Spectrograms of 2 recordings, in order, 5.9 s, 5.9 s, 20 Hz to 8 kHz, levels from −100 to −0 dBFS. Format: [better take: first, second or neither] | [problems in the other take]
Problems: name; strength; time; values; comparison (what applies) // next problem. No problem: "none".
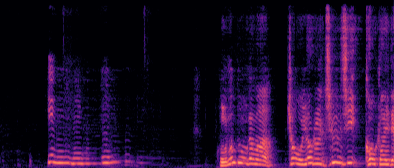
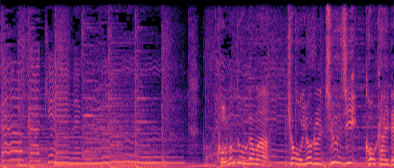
second | noise reduction (neural mask model DeepFilterNet 3)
